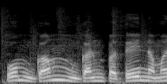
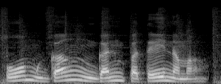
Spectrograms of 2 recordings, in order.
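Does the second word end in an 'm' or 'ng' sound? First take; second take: m; ng. First: The second word ends with an 'm' sound. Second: The second word ends with an 'ng' sound. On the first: The speaker calls it wrong. "ये जो गम है इसको नहीं बोलना है" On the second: The speaker calls it right. "ये बोलना है"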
